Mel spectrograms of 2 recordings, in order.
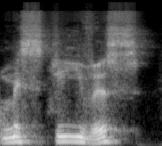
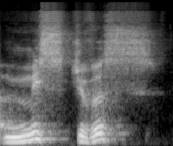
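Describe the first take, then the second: First: MISCHIEVOUS said mis-CHEE-vus, stressed in the middle; wrong mischievous. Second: MISCHIEVOUS said MIS-chiv-us, stressed first; correct mischievous. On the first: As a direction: put a long EE in mischievous. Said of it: "is not mischievous". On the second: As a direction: stress the start of mischievous, "MIS-chuh-vus". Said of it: "mischievous is not mischievous". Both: Shown as a demonstration.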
